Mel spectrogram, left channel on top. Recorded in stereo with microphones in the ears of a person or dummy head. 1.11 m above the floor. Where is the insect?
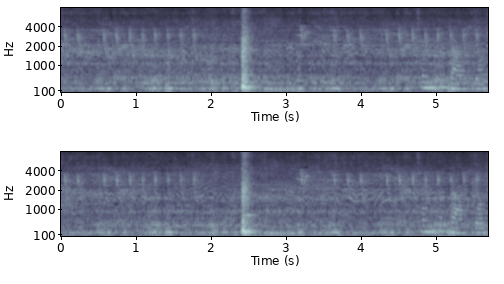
15° left (ahead or behind), 0.9 m.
